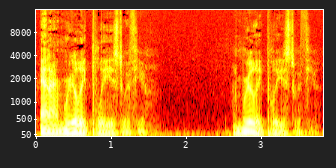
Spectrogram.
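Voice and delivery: soft, low, heartfelt praise; quiet, proud father's blessing; tender father. Acted. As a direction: affirm him softly like a proud dad. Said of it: "he goes on to say".

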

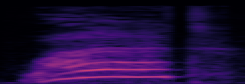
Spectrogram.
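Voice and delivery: high-pitched, disbelieving protest; incredulous. Acted. Preacher scolding Peter for rebuking Jesus, incredulous.

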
